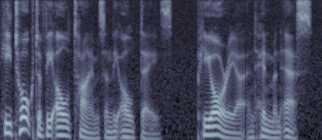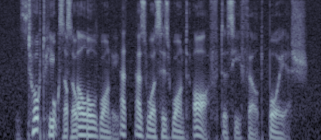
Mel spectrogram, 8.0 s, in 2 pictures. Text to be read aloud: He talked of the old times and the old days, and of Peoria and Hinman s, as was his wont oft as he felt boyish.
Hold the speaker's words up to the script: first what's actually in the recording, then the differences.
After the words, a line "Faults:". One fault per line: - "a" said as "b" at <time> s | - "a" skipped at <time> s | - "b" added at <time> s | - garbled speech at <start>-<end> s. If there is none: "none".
He talked of the old times and the old days, Peoria and Hinman s, [garbled] as was his wont oft as he felt boyish.
Faults:
- "and of" skipped at 2.2 s
- garbled speech at 4.2-5.6 s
